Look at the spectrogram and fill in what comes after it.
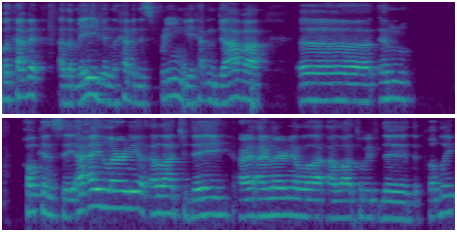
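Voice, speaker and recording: His voice sits fairly high for a man, and his intonation stays fairly even. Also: fairly slow pace. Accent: Brazilian Portuguese. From Brazil, São Paulo area. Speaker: software developer, YouTuber. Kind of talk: live coding stream. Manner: halting.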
